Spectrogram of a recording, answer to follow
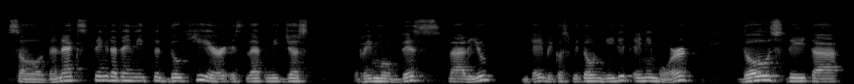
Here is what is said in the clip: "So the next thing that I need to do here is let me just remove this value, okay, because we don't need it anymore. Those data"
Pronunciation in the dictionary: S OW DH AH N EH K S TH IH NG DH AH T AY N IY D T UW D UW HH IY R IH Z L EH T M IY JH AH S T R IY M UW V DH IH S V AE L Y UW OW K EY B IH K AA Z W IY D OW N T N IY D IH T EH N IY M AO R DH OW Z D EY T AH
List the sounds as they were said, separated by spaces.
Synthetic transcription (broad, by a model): S OW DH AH N EH K S T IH NG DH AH T AY N IY D T UW D UW HH IY R IH S L EH T M IY JH AH S T R IY M UW V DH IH S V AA L Y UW OW K EY B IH K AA S W IY D OW N T N IY D IH T EH N IY M AO R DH OW S D EY T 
